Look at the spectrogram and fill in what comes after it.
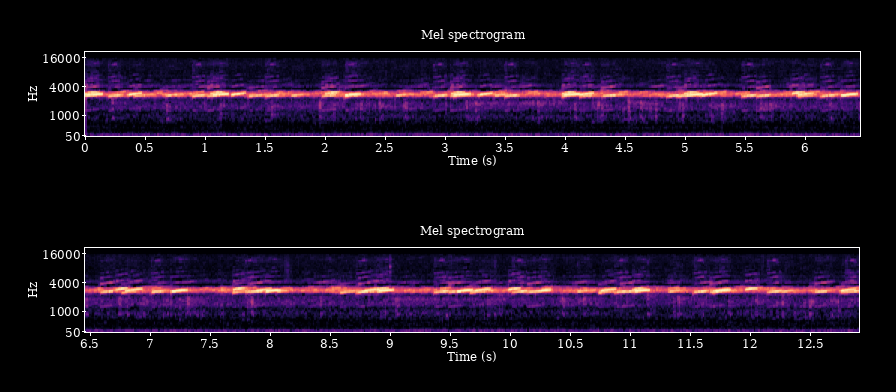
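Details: Dusk frog chorus: high, buzzy trilling from numerous callers, pulses stacking into a constant ringing tone that gently swells and fades every second or so.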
